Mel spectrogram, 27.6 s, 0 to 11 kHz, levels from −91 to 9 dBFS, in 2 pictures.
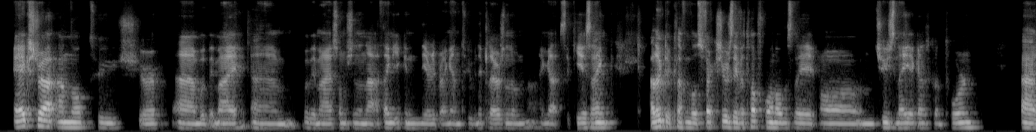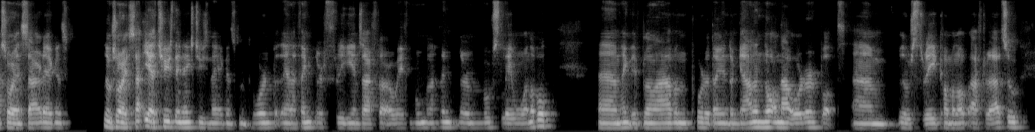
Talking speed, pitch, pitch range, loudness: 230 wpm, 120 Hz, 115-130 Hz, -28 LUFS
